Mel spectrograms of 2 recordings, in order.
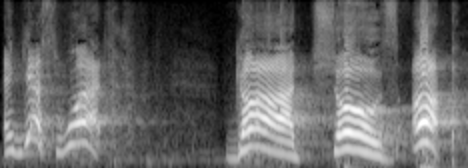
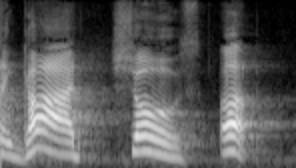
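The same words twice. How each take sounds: First: Very slow, much louder and higher, each word held; dramatic reveal. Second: Very slow, much louder, every word stretched; dramatic reveal. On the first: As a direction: build suspense then land it big. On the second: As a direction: drop it like a thunderclap. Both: Acted.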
